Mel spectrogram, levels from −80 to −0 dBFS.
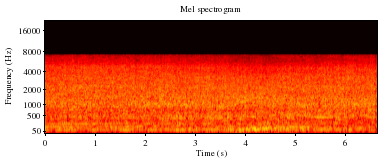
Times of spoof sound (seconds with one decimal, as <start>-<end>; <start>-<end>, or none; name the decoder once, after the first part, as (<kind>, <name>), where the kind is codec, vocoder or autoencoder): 2.7-4.8 (vocoder, Vocos)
